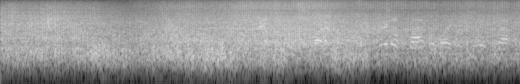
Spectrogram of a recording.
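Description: A WWII-era Navy propeller aircraft drones overhead, a loud continuous rumbling roar with voices faintly mixed in beneath it.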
